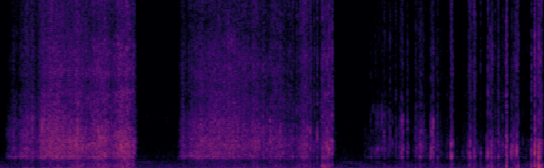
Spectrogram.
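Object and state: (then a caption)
Bristle hairbrush, scratched. Fingernails scratch and brush across the tips of the dense black bristles of a wooden-framed hairbrush. Two long, bright, rustling scratches are followed by a quicker run of short, crisp flicks across the bristles.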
